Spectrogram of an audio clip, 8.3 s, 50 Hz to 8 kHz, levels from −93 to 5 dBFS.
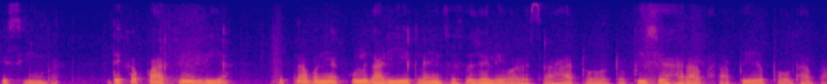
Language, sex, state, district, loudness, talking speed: Bhojpuri, female, Uttar Pradesh, Varanasi, -30 LUFS, 150 wpm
